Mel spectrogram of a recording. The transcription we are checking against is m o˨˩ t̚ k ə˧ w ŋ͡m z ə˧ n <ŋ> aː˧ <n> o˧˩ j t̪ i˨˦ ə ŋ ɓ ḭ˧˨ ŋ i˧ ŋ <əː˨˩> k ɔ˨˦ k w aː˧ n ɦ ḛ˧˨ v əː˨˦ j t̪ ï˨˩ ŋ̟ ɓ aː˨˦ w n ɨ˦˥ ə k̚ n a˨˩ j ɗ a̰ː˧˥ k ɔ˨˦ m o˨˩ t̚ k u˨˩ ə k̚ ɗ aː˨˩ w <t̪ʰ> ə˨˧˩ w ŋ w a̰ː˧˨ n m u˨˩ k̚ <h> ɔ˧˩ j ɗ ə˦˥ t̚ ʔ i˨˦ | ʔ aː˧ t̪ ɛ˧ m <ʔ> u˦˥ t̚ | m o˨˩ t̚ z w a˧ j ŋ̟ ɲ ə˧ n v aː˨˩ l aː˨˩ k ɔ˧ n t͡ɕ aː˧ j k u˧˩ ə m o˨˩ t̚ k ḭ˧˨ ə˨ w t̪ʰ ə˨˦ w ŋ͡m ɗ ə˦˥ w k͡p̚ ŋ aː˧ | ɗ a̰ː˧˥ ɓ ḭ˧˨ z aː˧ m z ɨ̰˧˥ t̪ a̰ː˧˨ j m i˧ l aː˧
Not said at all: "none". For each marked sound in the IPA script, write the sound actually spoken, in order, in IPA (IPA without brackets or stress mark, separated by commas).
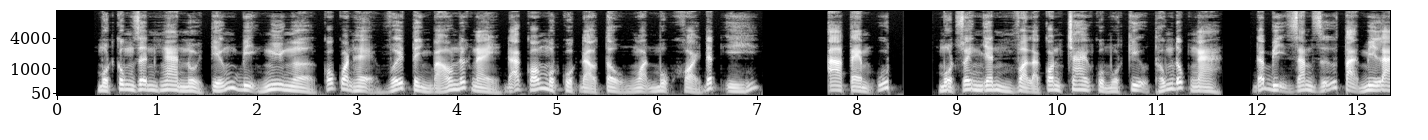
ŋ, n, əː˨˩, t̪, x, ʔ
